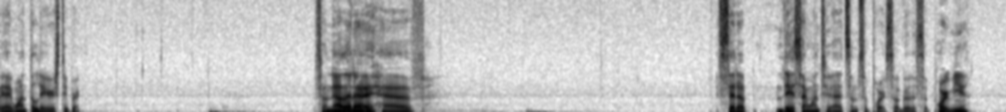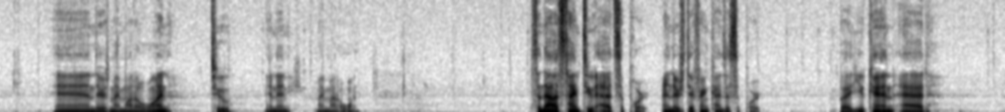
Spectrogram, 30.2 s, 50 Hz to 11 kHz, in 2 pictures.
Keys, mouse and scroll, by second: 14.3 scroll down 1, 15.2-16.1 scroll down 1, 16.1-17.9 scroll down 1, 18.9 scroll down 1, 19.0 click, 19.6 click, 20.6 scroll down 1, 21.1 scroll up 1, 21.8-22.9 scroll up 1, 22.9 scroll down 1, 23.0-27.7 drag, 27.7 click, 28.4-30.1 drag.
